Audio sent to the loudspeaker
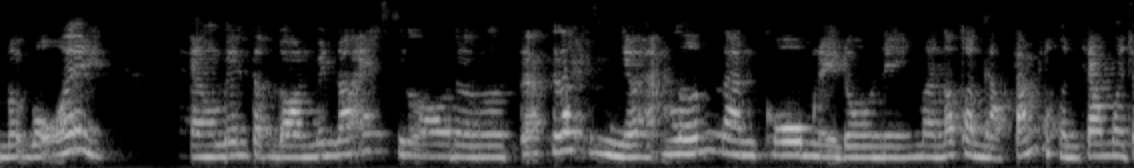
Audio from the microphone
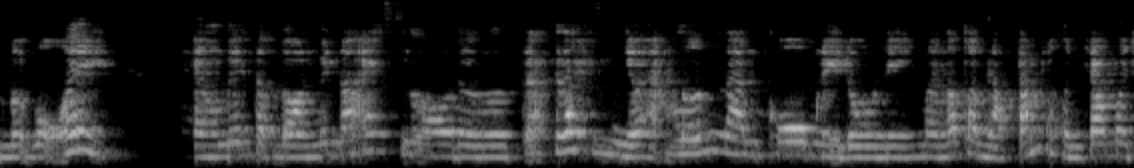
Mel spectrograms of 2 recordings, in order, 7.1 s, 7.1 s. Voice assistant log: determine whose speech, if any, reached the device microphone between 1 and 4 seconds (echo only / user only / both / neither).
echo only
